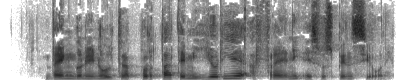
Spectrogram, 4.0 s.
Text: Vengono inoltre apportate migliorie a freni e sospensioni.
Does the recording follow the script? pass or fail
pass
